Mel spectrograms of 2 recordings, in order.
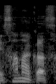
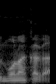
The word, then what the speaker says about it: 最中: えさなか、最中、もなかがあって、えー、読み方によって少し意味が異なるので注意しましょう。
